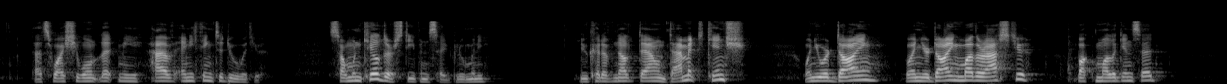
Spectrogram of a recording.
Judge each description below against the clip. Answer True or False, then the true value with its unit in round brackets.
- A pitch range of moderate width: True (3.6 semitones)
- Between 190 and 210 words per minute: False (170 wpm)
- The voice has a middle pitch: True (160 Hz)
